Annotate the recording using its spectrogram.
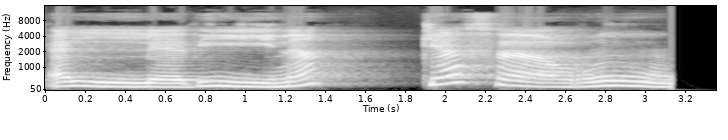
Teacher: نفخم الراء ونتم ضمتها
